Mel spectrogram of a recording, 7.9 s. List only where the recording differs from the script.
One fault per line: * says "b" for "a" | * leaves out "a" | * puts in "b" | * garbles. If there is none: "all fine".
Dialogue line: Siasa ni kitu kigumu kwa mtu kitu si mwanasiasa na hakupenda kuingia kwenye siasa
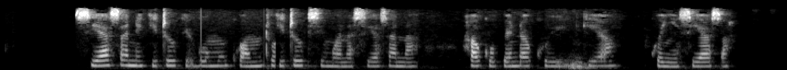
all fine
